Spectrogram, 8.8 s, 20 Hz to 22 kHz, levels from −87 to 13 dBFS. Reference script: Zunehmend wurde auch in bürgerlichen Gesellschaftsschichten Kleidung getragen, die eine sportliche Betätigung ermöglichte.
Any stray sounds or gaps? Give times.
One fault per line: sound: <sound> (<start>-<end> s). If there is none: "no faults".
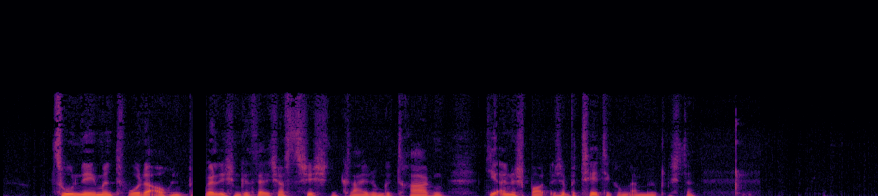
sound: dropout (1.9-2.1 s)
sound: thud (7.3-7.5 s)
